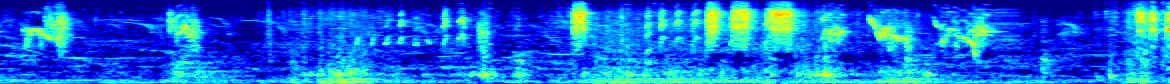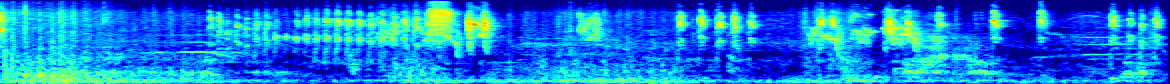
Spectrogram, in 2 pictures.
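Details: Breeding colony of Australian parrots kept at home, loud bursts of high, scratchy chirping and warbling from several birds, pausing briefly then resuming in busy clusters.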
